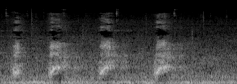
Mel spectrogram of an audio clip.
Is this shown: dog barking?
yes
